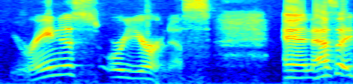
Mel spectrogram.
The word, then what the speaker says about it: Uranus: of the sky was Uranus so in Greek that first syllable would be pronounced as an ooh not a u now you latinize it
